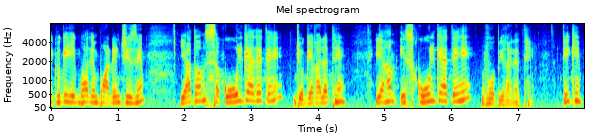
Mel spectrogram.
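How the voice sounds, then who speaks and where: A woman with a Pakistani Urdu accent teaching English. She reads the English sentences slowly, explains them, and spells words out letter by letter. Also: mid-range voice, darkish tone, no room sound. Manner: slow and careful reading of English, then explaining it. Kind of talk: spoken textbook lesson.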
